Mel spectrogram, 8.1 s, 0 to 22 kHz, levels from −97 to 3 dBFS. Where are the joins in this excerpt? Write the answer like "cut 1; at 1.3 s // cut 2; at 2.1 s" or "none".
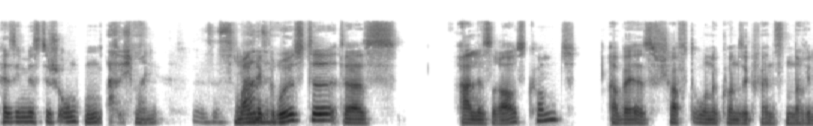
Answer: cut 1; at 1.0 s // cut 2; at 3.4 s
